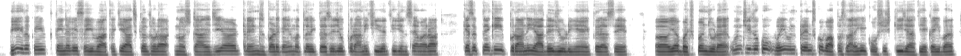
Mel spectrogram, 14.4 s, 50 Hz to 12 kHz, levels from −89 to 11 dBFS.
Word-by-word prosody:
देखिए 160 +7 0
ये 205 - 0
तो 195 - -2
कहीं 175 -1 -3 0.2
कहीं 145 -2 -1
न 145 - 0
कहीं 150 0 0
सही 135 -1 -1
बात 125 -2 0
है - - -5
कि 140 +2 -2
आजकल 130 +1 0
थोड़ा 130 -1 +1
नॉस्टैल्जिया 130 +3 -1
ट्रेंड्स 135 0 -2
बढ़ 125 0 +2
गए 125 0 -3
हैं। 125 - -4
मतलब 130 0 -2
एक 130 -1 -2
तरह 125 - +3
से 135 +1 -1
जो 135 0 +2
पुरानी 130 0 -2
चीज़ें 135 +1 0
थीं 140 - 0
जिनसे 135 +1 -3
हमारा 135 0 +1 0.4
कह 150 - +3
सकते 160 +2 -2
हैं 160 - 0
कि 170 0 +2
पुरानी 145 +1 +2
यादें 135 0 +4
जुड़ी 130 -1 +2
हैं 125 0 0
एक 120 - -5
तरह 125 -2 +2
से 125 -2 0 0.5
अ, 125 0 +4
या 140 +2 +6
बचपन 135 +3 +2
जुड़ा 130 -2 +4
है 120 - 0
उन 180 +9 -7
चीज़ों 190 -1 0
को 200 0 +2
वही, 155 +4 +3
उन 175 -1 -4
ट्रेंड्स 155 -2 +1
को - - +2
वापस 140 -1 +2
लाने 130 -1 +1
की 145 0 +3
कोशिश 135 +1 -4
की 140 0 +5
जाती 125 -2 +1
है 125 - 0
कई 125 -1 +1
बार। 125 +1 +1
135 Hz, 250 wpm, -24 LUFS, 125-145 Hz, 0.5 s, या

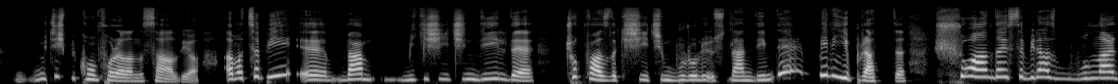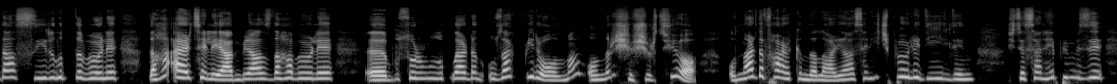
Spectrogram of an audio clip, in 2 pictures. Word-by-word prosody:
m - - -18
müthiş 260 - -6
bir 280 - -11
konfor 215 -6 -1
alanı 155 -2 0
sağlıyor - - -2 0.2
ama 260 +3 +3
tabii, 370 - -1
ııı, 215 -2 +2
ben 230 +3 +2
bir 210 0 -9
kişi 250 +1 -4
için 240 0 -3
değil 250 -1 -3
de 180 -4 +3 0.3
çok 360 0 -3
fazla 205 -6 +4
kişi 215 +3 -3
için 200 -1 -4
bu 200 +1 -4
rolü 200 0 0
üstlendiğimde 195 +4 -2 0.4
beni 410 -6 +3
yıprattı. 165 - +1 0.3
Şu 390 -1 -2
andaysa 345 -1 +5
biraz 325 -1 0
bunlardan 285 +5 0
sıyrılıp 295 0 -3
da, 305 -3 0
böyle, 275 +1 +1 0.3
daha 230 +1 +2
erteleyen, 245 -9 +5
biraz 250 0 +2
daha, 275 +1 +1
böyle, 270 0 +1 0.4
ııı, 200 0 +6
bu 240 - -10
sorumluluklardan 275 -1 -1
uzak 330 +9 -2
biri 345 -6 +2
olmam 200 - +1
onları 225 +7 -2
şaşırtıyor. 230 - +1 0.3
Onlar 300 - +3
da - - +4
farkındalar. 230 - 0
"Ya, 225 +5 -1
sen 275 +4 -7
hiç 315 +5 -8
böyle 325 -5 +1
değildin, 240 -3 -2 0.3
işte, 270 - -3
sen 285 +1 -3
hepimizi 310 +1 -3
260 Hz, 150 wpm, -21 LUFS, 215-300 Hz, 0.4 s, ııı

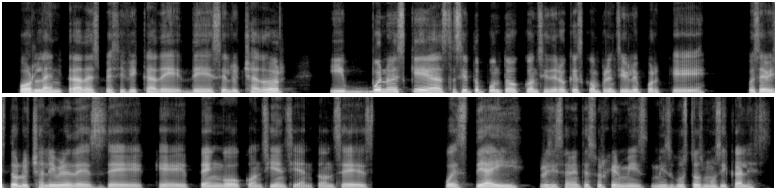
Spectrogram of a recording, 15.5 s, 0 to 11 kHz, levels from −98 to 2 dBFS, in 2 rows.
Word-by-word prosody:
por 135 -1 +7
la 125 0 +5
entrada 135 +4 +3
específica 130 -2 -2
de 125 -1 0
de 125 -1 -1
ese 125 +4 -2
luchador 150 - +1 0.4
y, 140 0 +2
bueno, 220 - +4
es 235 -1 +1
que 215 -7 +5
hasta 150 0 0
cierto 205 +4 +1
punto 190 -1 0
considero 140 -2 0
que 145 - -2
es 145 - -2
comprensible 130 0 -1
porque, 125 -7 -4 0.4
pues, 140 - -2
he 155 - +7
visto 155 0 +3
lucha 140 +2 -2
libre 140 0 +3
desde 115 -2 -2
que 110 -2 -3
tengo 125 0 0
conciencia. 120 +5 -4
Entonces, 120 -4 -4 0.7
pues, 125 0 -2
de 140 -1 +6
ahí 175 +7 +2
precisamente 150 +1 -4
surgen 145 -1 -2
mis 125 0 -5
mis 135 +1 -5
gustos 140 0 -1
musicales. 125 +1 -3
135 Hz, 150 wpm, -23 LUFS, 125-150 Hz, 0.7 s, por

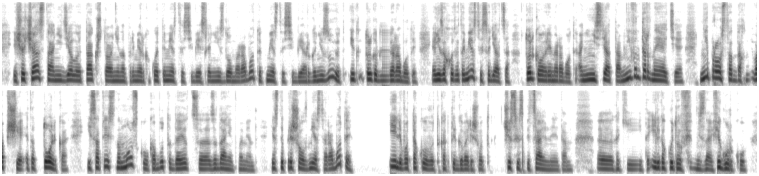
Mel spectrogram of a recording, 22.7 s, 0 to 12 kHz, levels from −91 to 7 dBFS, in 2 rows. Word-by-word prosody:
Ещё 165 +5 +3
часто 220 -3 +3
они 165 -1 -1
делают 165 0 0
так, 190 -1 +1
что 155 - -2
они, 150 0 0
например, 150 0 -5
какое-то 160 +3 -4
место 150 -3 -4
себе, 140 +2 -8
если 145 +1 -6
они 145 0 -4
из 140 - -7
дома 140 -2 -1
работают, 160 0 -4
место 150 -5 -3
себе 135 +1 -5
организуют 160 - -1
и 195 - +3
т - - -16
только 195 -2 +5
для 155 +1 -1
работы. 130 -5 -2 0.2
И - - 0
они 180 - +8
заходят 185 -1 +2
в - - -7
это 180 - +4
место 215 +1 +1
и - - -7
садятся 150 -6 -2 0.2
только 210 -4 +6
во 165 - +4
время 155 -1 0
работы. 130 -4 -5
Они 165 +1 +1
не 185 0 +6
сидят 190 -3 +2
там 150 +1 -2
ни 210 - +5
в 260 - -5
интернете, 170 - +1 0.2
ни 230 +7 +5
просто 230 -6 +4
отдох 160 -3 -3
вообще, 180 -3 +2
это 165 +3 -4
только. 160 -10 +7 0.3
И, - - -1
соответственно, 190 +1 0
мозгу 200 - +1
как 155 +2 -3
будто 190 -1 -3
даётся 150 -1 0
задание 155 -1 -1
в - - -25
этот - - -41
момент. 125 -6 -10 0.2
Если 165 - -3
ты 185 - +3
пришёл 180 -4 +1
вместо 150 -1 -3
работы 155 - -3 0.6
или 210 -6 +5
вот 165 0 -1
такую 165 -4 -1
вот, 135 - -5
как 155 - -8
ты 160 - -3
говоришь, 140 -1 -3
вот 140 - -9 0.2
часы 185 -3 -1
специальные 135 -6 -3
там, 125 +1 -14 0.3
э, 150 -2 +1
какие-то, 135 -1 -9
или 190 -4 +3
какую-то, 175 -2 +2
ф 165 - -7
не 155 -4 -7
знаю, 135 0 -4
фигурку 145 - +2
160 Hz, 220 wpm, -23 LUFS, 145-180 Hz, 0.6 s, они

